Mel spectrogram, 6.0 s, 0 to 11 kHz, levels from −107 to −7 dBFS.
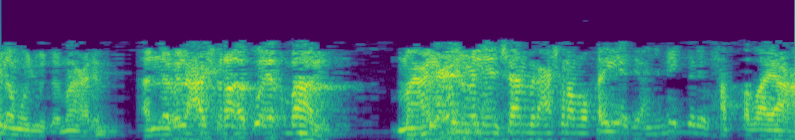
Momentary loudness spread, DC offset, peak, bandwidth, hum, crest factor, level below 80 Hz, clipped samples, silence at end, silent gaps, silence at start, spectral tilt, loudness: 14 LU; under 0.1%; -4 dBFS; 4.3 kHz; none; 16 dB; -54 dBFS; under 0.1%; 0 s; none; 0 s; -8.5 dB/octave; -19 LUFS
